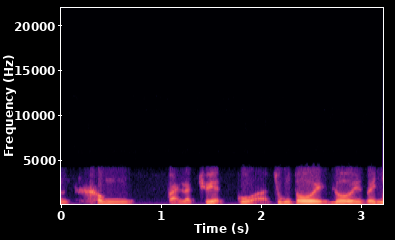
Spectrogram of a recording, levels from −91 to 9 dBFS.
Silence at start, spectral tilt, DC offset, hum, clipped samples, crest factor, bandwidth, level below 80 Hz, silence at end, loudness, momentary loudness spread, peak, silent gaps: 0 s; -10.5 dB/octave; under 0.1%; none; under 0.1%; 18 dB; 4.3 kHz; -58 dBFS; 0 s; -18 LUFS; 13 LU; 0 dBFS; none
